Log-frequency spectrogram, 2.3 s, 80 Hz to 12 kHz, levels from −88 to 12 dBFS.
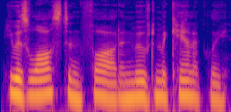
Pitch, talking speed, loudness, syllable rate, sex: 160 Hz, 210 wpm, -18 LUFS, 5.9 syllables/s, male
